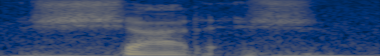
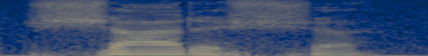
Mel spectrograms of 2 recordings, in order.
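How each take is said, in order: First: The word ends without an extra vowel sound. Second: The word ends with an extra vowel sound. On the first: "it has one and only one pronunciation" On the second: "E at the end that they would have said"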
